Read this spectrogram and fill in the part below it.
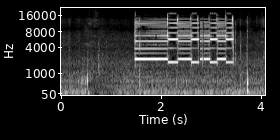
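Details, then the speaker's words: Toyota relay bench-tested with a power probe or jumper leads while diagnosing a battery light; crisp single click as it energizes over a warbling tester tone, showing the relay pulls in and is good. "I don't know if you can hear it or not, but it's making that click noise, and that tells you that it is good."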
